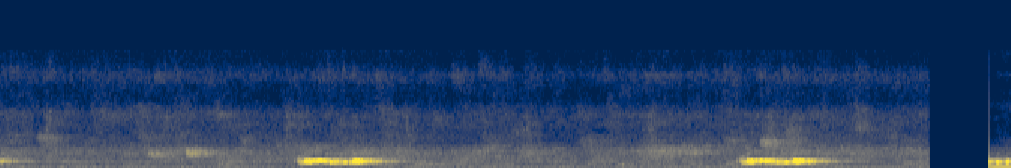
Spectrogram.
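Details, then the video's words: Zebra dove used as a song model, giving rolling, slightly wavering coos spaced several seconds apart, with quiet hum between them. "suara Perkutut Gacor"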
